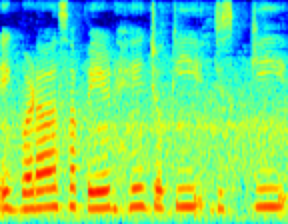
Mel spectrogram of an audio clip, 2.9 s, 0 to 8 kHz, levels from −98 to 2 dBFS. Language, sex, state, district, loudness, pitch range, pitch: Hindi, female, Bihar, Kishanganj, -16 LUFS, 220-245 Hz, 235 Hz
